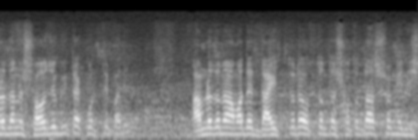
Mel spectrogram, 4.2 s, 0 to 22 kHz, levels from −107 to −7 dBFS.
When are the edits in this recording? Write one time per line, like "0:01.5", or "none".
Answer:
none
